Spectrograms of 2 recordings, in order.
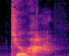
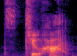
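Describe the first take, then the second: First: Said in the usual way. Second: Hushed unvoiced whisper. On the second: Real, not acted. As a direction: whisper it so nobody hears. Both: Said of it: "keep it down".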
